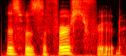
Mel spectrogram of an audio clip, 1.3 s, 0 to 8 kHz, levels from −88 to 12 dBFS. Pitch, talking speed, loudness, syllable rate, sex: 135 Hz, 240 wpm, -19 LUFS, 4.5 syllables/s, male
